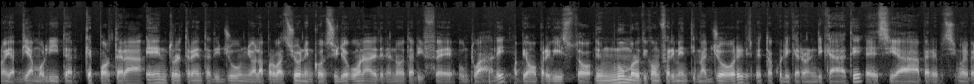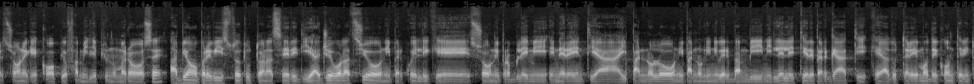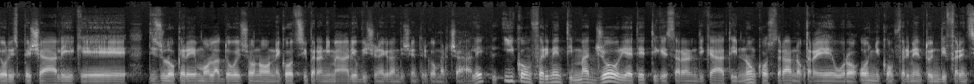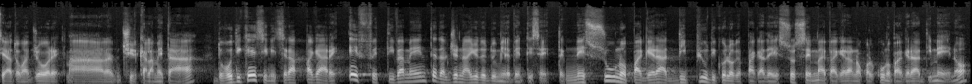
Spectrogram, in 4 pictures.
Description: Lo ha spiegato il sindaco di Modena Massimo Mezzetti…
